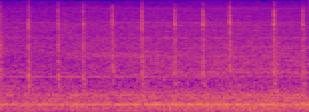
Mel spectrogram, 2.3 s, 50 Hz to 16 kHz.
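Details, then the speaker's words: Brother MFC-7220 laser multifunction printer at standby after power-up: steady low hum with soft whir from the cooling fan, which runs continuously; normal. "that you hear the fan running all the time that's gonna be running so you have to turn this damn thing off at all times"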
